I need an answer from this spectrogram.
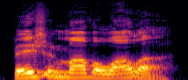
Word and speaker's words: Bajun Mavawalla: Beijian Mavala. I did say that right. Yes, you did say it.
